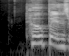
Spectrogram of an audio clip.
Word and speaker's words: Toppan: Toppan's right. – Toppan.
